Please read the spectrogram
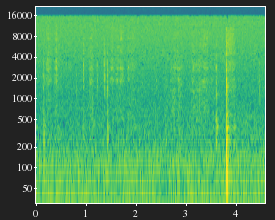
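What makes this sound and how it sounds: A white plastic stylus on a string is scratched and drawn across the screen of a small pink plastic magnetic drawing board lying flat on a table. Faint, soft scratching strokes run through a quiet, hushed background, ending with one sharper tap near the end.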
